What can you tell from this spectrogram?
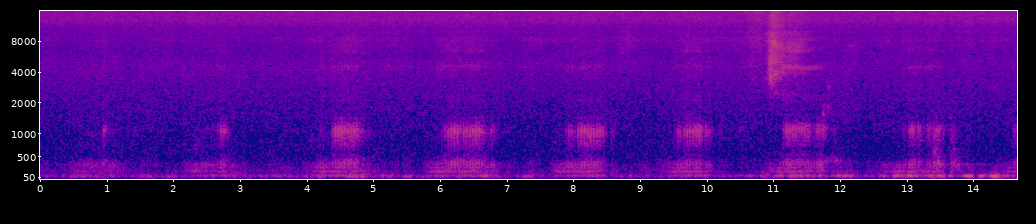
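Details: A very friendly male domestic cat purrs in a lap as he is stroked at night. The low, buzzy rumble comes in even surges roughly every 1.7 seconds with his breaths, plus a brief rustle near the end.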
